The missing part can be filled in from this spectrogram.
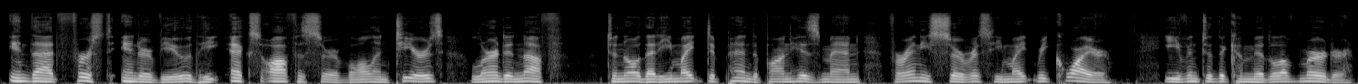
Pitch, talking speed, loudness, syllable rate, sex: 125 Hz, 135 wpm, -20 LUFS, 4.1 syllables/s, male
